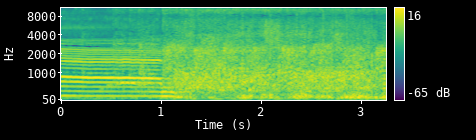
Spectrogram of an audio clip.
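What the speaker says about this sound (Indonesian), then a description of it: "tangan." Young children in a classroom held in a church facility in Malaysia clap together in a dense, steady burst that follows a brief spoken prompt and fills the rest of the moment.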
